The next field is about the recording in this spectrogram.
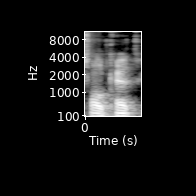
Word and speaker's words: Falcato: I didn't ask you how it's pronounced in Portuguese. – It's Falcato. It's how you said it.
